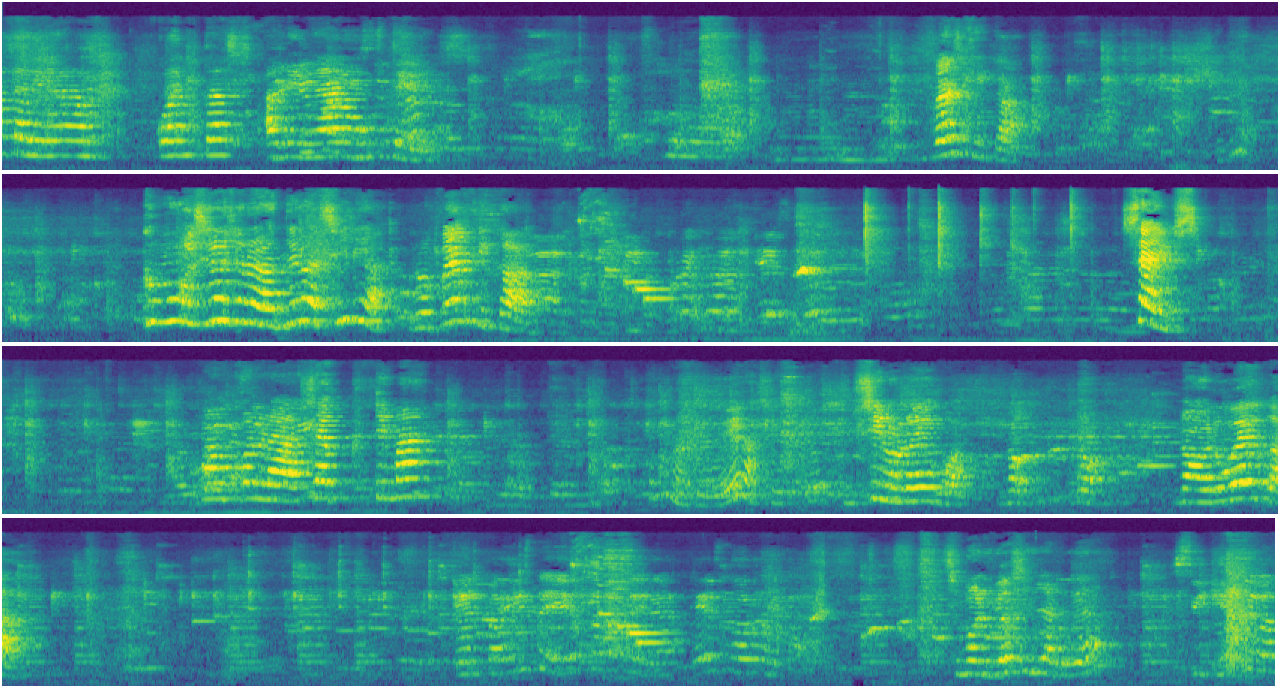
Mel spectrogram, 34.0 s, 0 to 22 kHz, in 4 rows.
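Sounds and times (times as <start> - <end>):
faint music: 0.0 - 34.0.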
